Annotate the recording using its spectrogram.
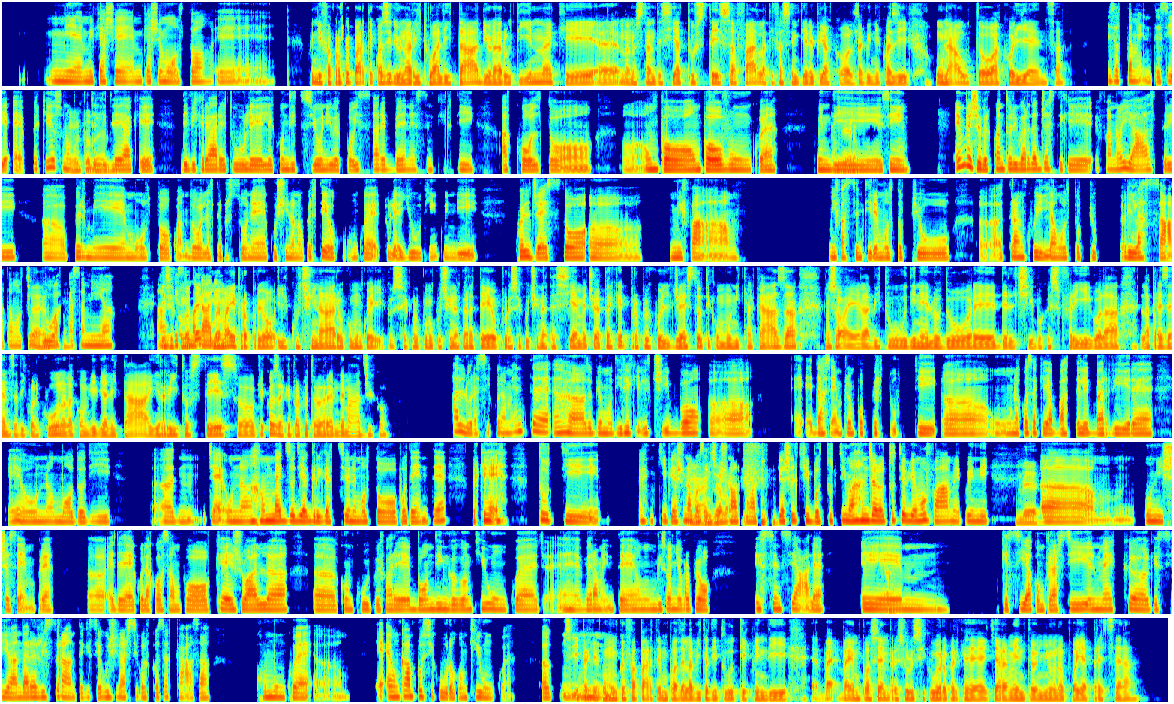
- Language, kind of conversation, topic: Italian, podcast, C'è un piccolo gesto che, per te, significa casa?
- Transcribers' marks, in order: "piace" said as "piasce"; "piace" said as "piasce"; chuckle; chuckle; "cioè" said as "ceh"; chuckle; "piace" said as "piasce"; "piace" said as "piasce"; giggle; "piace" said as "piasce"; chuckle; in English: "bonding"; "cioè" said as "ceh"; "proprio" said as "propio"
